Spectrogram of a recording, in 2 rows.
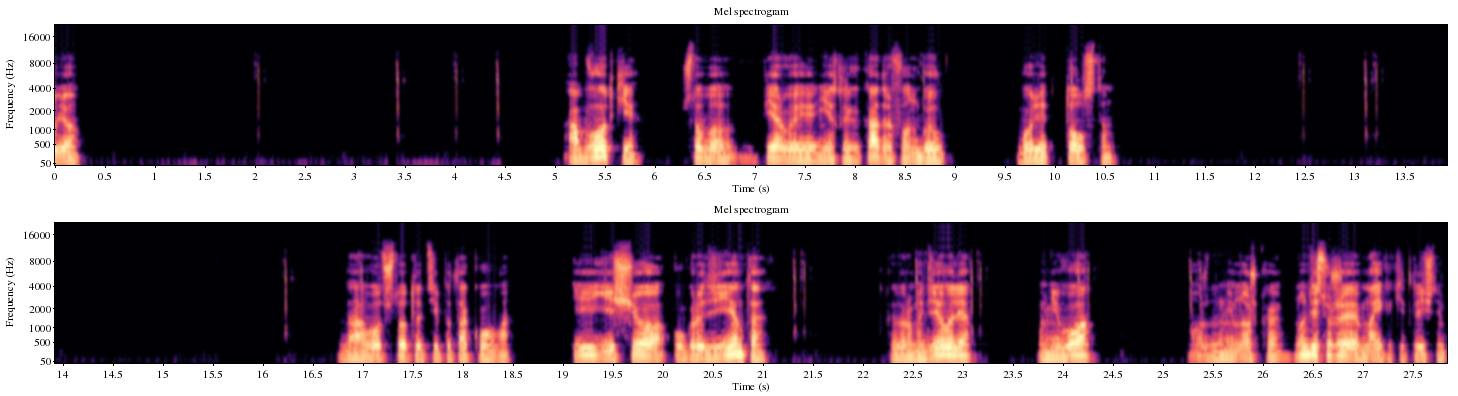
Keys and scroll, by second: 9.1 ..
